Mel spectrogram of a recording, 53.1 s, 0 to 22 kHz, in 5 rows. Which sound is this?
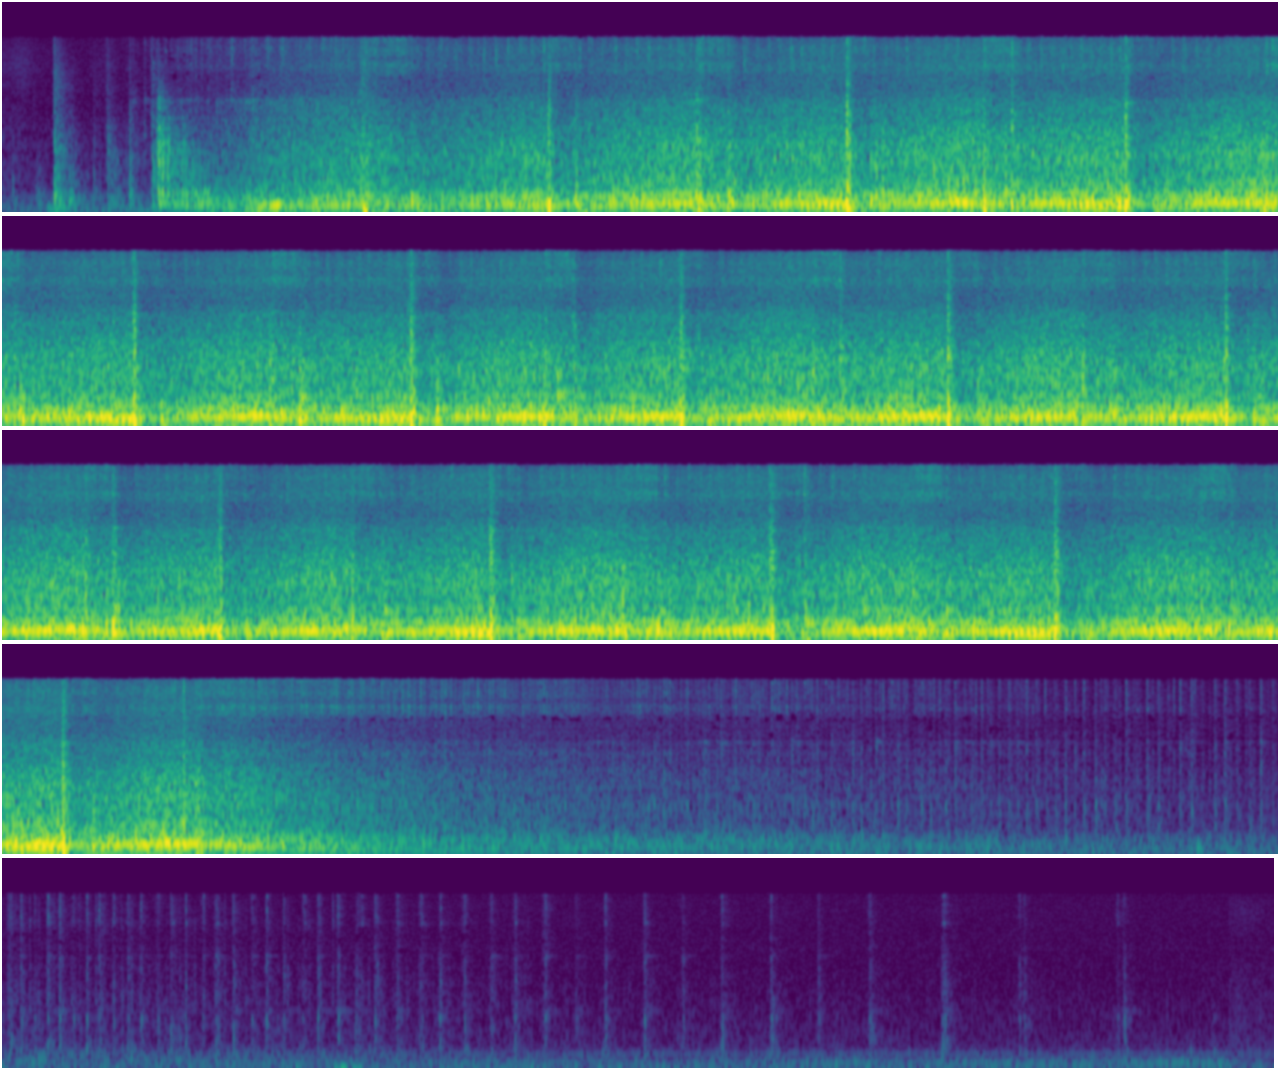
Exercise Machine 001
A simple stereo recording of a walking exercise machine producing a mechanical whoosing sound. Recorded using a sony stereo mic and mini-disk.
whoosh, machine, walking, Exercise, mechanical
